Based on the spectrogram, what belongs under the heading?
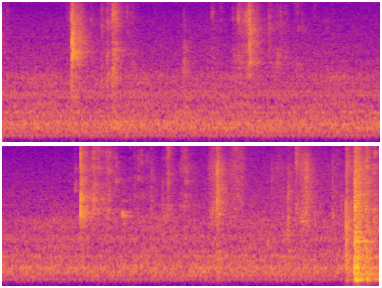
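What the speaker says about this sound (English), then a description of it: "I'm going to crack the egg in a bowl separately first." An egg is cracked into a separate bowl in a kitchen while making baked turkey meatloaf, giving soft taps, cracks and a wet squish, quiet and close, followed by a small clink at the end.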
